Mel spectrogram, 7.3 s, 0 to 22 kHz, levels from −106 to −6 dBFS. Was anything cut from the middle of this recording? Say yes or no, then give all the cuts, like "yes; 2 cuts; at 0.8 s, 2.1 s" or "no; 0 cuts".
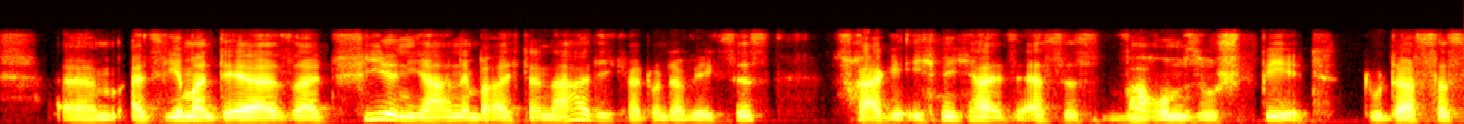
no; 0 cuts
